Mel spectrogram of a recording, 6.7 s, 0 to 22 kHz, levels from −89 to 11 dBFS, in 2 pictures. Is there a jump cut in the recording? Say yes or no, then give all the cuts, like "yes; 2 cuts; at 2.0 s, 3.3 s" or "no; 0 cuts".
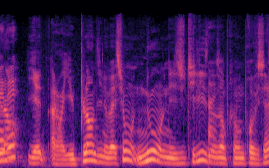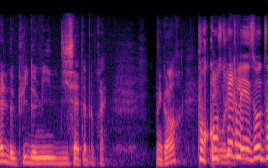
no; 0 cuts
